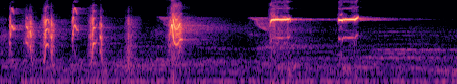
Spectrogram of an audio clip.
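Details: Sunbird in lively gacor song, used as a lure to prompt other birds to sing: a quick run of sharp high chirps followed by two bright, thin whistled notes, clean background.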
